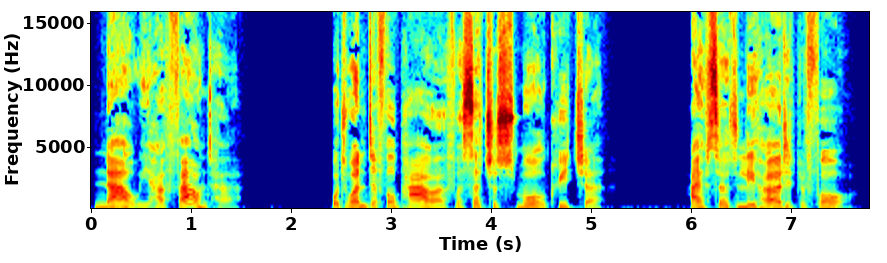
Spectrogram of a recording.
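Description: A woman's voice: medium pitch, big pitch swings, a little slow, fairly bright tone. A woman voicing an eager, fawning young male courtier in a fairy tale reading. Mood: gushing.

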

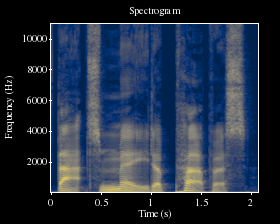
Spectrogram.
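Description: Man doing a stern, deliberate desert djinn. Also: fairly low pitch, pushed and bright, clean tone, no echo, clean studio sound. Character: stern magical male desert djinn, patient.

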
